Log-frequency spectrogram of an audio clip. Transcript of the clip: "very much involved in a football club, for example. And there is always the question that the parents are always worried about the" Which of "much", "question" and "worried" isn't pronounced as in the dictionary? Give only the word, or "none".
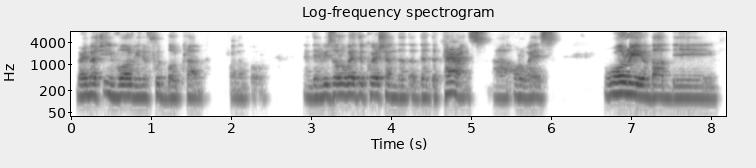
worried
